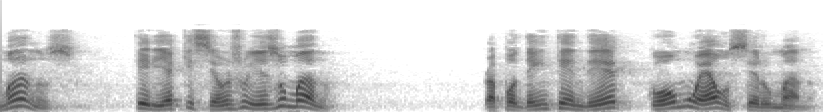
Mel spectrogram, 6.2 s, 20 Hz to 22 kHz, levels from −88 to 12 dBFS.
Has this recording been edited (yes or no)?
no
